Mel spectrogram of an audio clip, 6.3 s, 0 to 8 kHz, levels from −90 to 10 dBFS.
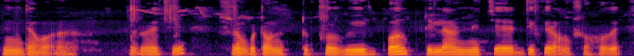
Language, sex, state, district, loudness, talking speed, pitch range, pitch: Bengali, male, Tripura, Unakoti, -20 LUFS, 115 wpm, 110-120 Hz, 115 Hz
